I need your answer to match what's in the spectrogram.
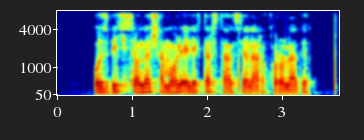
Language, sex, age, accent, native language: Uzbek, male, under 19, Navoiy, Uzbek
